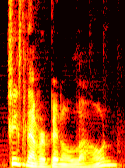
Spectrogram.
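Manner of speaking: plain reading voice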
